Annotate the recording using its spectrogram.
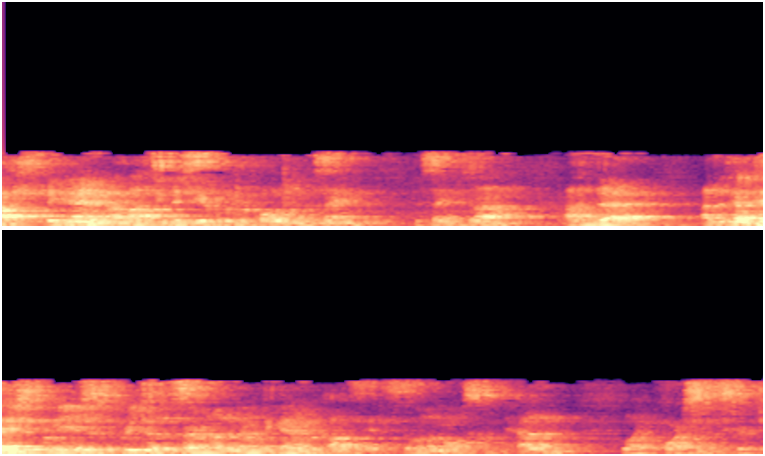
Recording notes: Recorded live in Liberty Church on 1 August 2021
